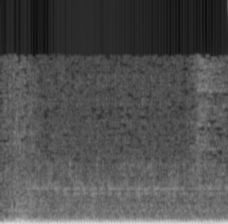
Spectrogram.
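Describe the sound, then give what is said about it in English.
A Kubota RTV utility vehicle's engine idles in a steady, even low throb under a constant mid-range rumble. It stays at one level the whole time, with no voices. “That's the sound of a Kubota RTV utility vehicle.”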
